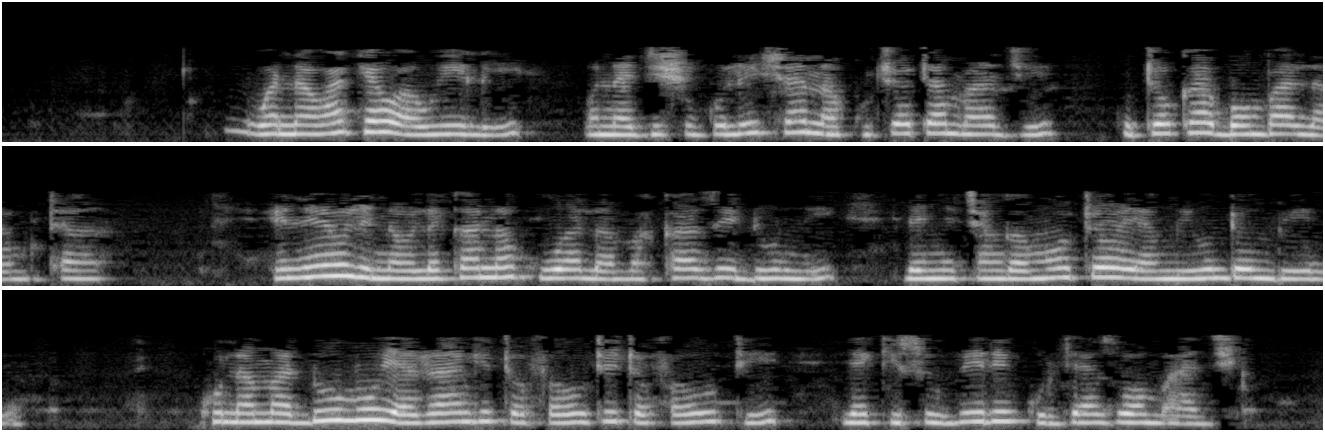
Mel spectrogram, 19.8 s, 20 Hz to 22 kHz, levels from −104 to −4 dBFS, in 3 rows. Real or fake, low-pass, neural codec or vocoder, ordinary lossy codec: fake; 7.2 kHz; codec, 16 kHz, 2 kbps, FunCodec, trained on Chinese and English, 25 frames a second; MP3, 24 kbps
